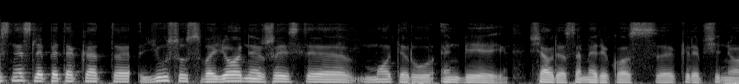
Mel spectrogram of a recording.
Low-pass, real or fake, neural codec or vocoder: 7.2 kHz; real; none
